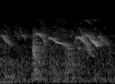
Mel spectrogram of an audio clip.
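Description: A bantam hen on a small rural farm makes soft, high, chirping clucks as her chicks shelter beneath her, close by and fairly faint against a quiet outdoor background.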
